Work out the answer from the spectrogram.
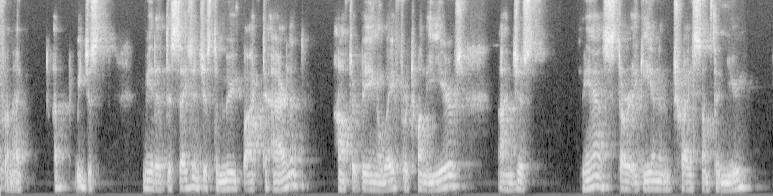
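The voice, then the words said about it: Irish accent. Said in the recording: “accent, because as Americans, we always get jealous of a good Irish accent,”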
